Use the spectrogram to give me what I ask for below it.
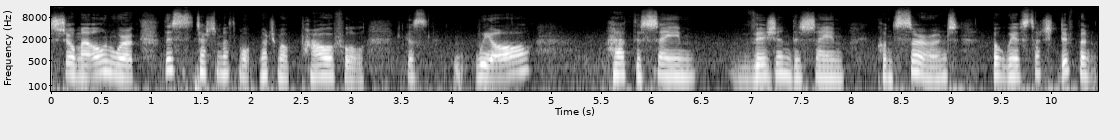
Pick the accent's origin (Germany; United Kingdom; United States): Germany; also born or lived in France; I'm from Germany originally. Before I moved here, I had a show in Germany and one in France. I lived in France for a while, and then I came here.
